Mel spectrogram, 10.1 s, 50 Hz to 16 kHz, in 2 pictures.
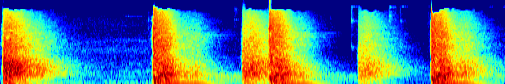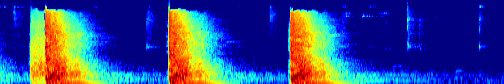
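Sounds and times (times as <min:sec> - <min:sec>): pistol shots echoing indoors: 0:00.0 - 0:00.8, 0:01.5 - 0:10.0.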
